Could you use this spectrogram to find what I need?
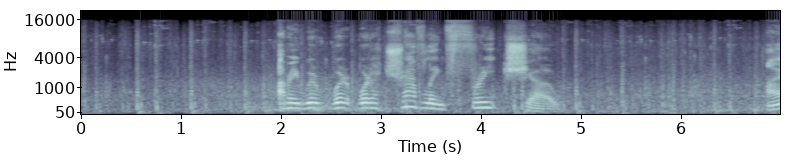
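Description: Horse hooves clop steadily on stone and snow.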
